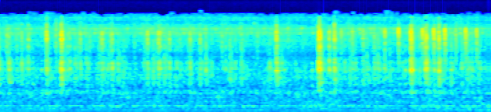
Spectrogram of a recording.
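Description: Wooden spinning wheel running under steady treadling, with a constant low hum and light, irregular clicks from the moving wheel parts.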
